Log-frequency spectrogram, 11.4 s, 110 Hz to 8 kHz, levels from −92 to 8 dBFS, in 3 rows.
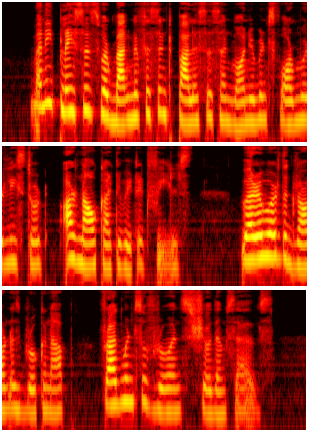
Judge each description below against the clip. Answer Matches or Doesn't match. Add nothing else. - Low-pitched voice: Doesn't match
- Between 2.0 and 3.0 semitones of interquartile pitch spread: Doesn't match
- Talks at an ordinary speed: Doesn't match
